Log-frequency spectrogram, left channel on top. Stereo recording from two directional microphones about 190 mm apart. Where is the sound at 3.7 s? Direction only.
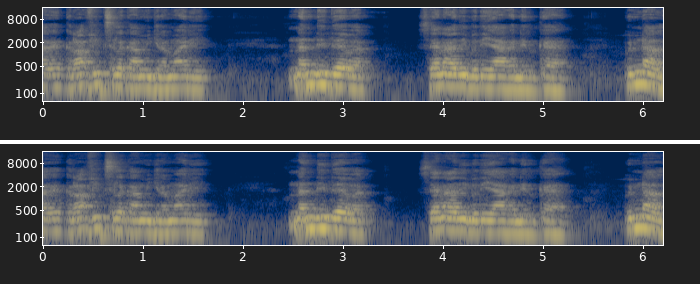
15° left (ahead or behind).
